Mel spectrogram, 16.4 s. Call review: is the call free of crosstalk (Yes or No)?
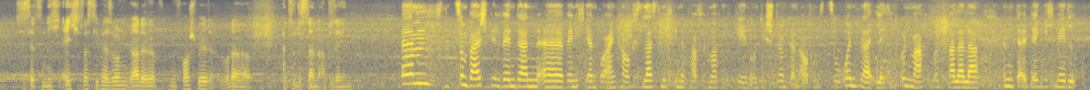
Yes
